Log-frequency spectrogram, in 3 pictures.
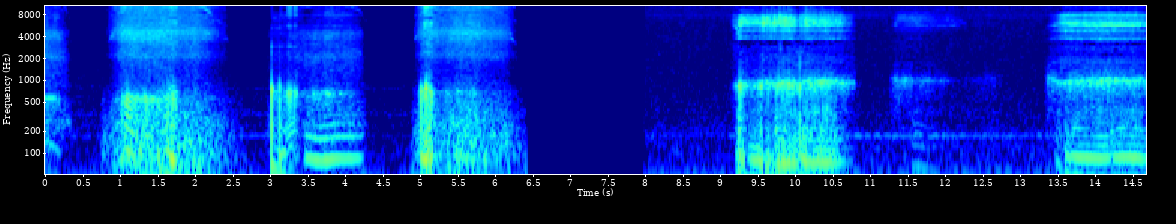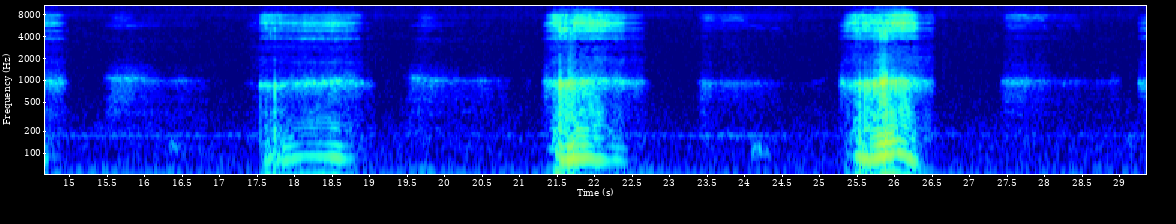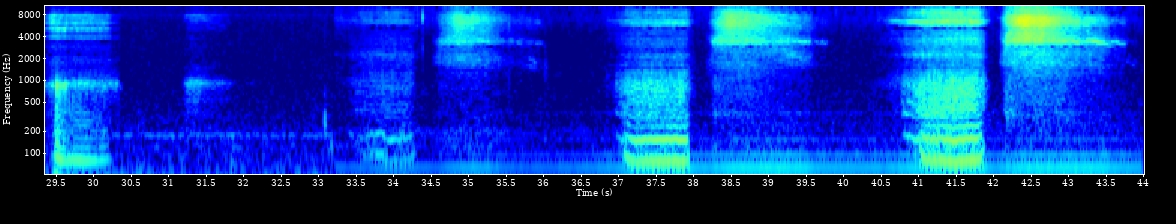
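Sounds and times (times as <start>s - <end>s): soft breathing: 0.0s - 2.6s, 5.0s - 6.5s, 10.6s - 21.0s, 22.4s - 25.4s, 27.4s - 32.2s, 33.1s - 37.2s, 38.0s - 41.1s, 41.9s - 44.0s
man snoring: 0.0s - 4.4s, 5.0s - 6.4s, 9.2s - 12.2s, 13.4s - 16.6s, 17.4s - 20.2s, 21.4s - 22.8s, 25.3s - 26.6s, 29.3s - 30.4s, 33.4s - 36.1s, 36.9s - 39.8s, 40.6s - 43.9s.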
